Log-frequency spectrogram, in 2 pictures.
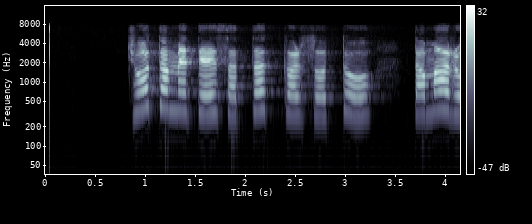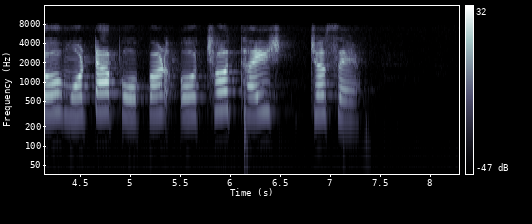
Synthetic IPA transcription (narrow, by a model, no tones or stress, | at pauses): d͡ʒot̪əmẽt̪esət̪ət̪̚kəɾʃot̪o | t̪əmaɾomoʈapopəɳot͡ʃʰot̪ʰəi | d͡ʒəʃe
